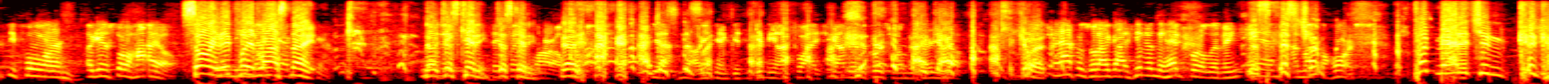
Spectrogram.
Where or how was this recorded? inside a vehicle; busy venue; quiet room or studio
busy venue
